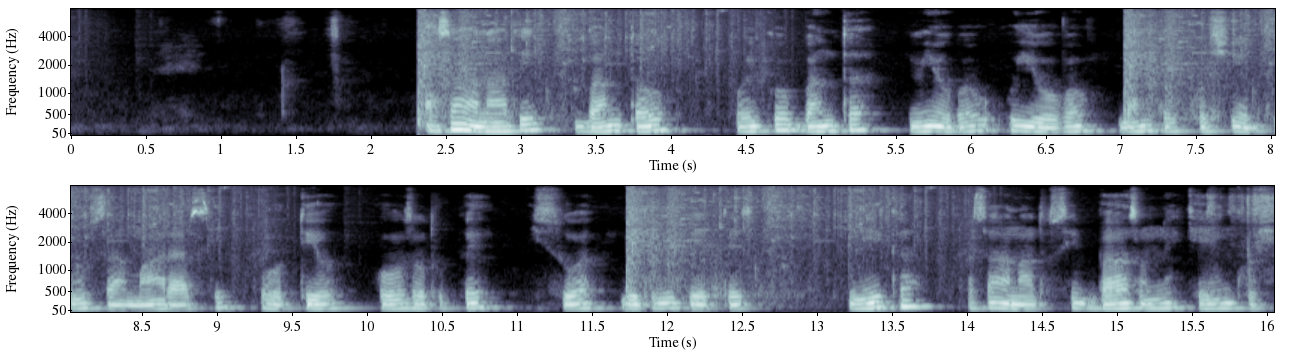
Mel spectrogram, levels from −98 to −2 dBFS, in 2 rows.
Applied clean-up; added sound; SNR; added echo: none; Shatter; 17 dB; reverberation time 0.4 s.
